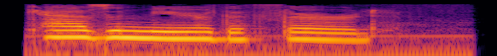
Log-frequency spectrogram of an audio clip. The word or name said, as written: Casimir III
